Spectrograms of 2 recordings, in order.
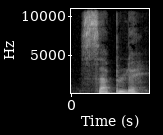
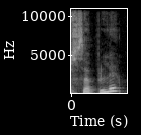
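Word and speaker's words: s'appeler: vamos a decir nuestro nombre utilicemos el verbo saple que es el verbo llamarse una vez más vamos a utilizar el pronombre personal sujeto todos los diferentes pronombres personales sujetos para conjugar nuestro verbo saple este verbo sin conjugar en su forma infinita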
